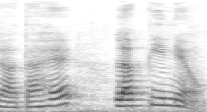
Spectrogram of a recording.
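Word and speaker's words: jalapeño: on it, It is written as jalapeno but pronounced as hah-luh-PEEN-yo There is very missleading, why? when it starts with J then why to pronounce with H but it is pronounced so , we cannot help it. The pronunciation is hah-luh-PEEN-yo Perfect!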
